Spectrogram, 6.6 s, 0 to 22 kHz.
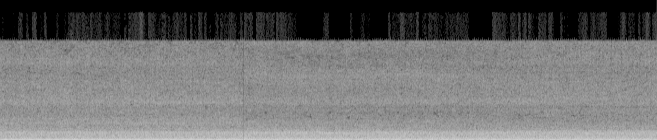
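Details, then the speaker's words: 2000 Craftsman LT1000, Briggs & Stratton 21HP L-head twin, after carburetor clean/rebuild and fuel pump rebuild stopped the fuel leak: steady low, even thrum, constant droning note, no misses or surging; normal smooth idle. "We got the carb cleaned, fuel pump to stop leaking fuel. We got the new grill on it. We got the new tires on it. Tubes in the tires. And it's running."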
